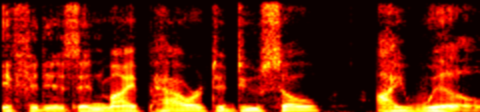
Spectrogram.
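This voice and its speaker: In a very clean recording with a silent background, a man does a put-on character voice at a medium pitch and moderate pace, the sound dry and close with no echo and the loudness very even. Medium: read story. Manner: direct, calm.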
